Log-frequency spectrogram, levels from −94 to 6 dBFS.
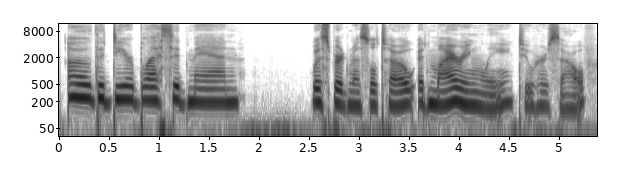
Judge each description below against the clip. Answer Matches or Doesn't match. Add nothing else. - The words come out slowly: Matches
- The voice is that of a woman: Matches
